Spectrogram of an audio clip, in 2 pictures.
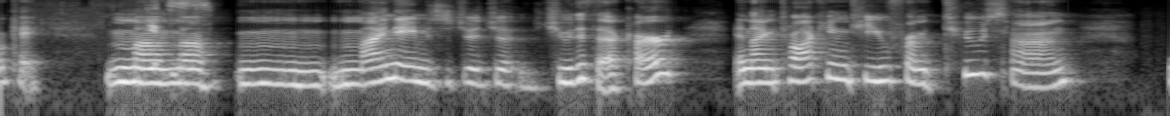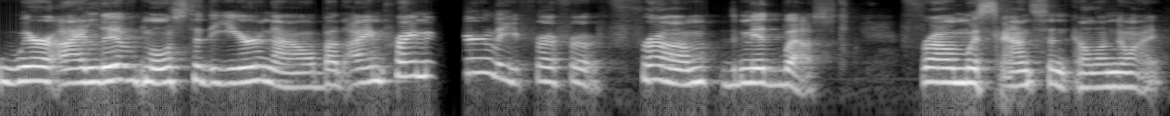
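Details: Older adult who describes herself as a geriatric stutterer; stuttering.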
